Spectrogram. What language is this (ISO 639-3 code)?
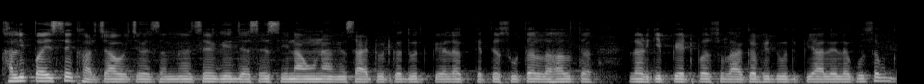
mai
